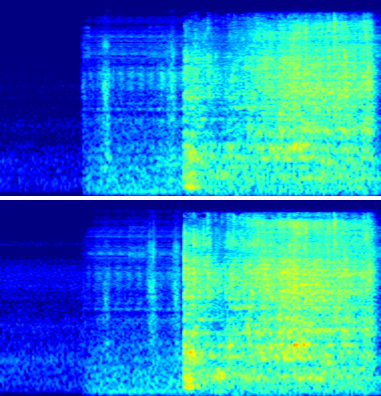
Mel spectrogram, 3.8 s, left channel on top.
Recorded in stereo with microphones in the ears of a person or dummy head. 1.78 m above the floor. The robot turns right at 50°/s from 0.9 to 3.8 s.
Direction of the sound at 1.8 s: 80° right.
